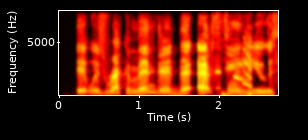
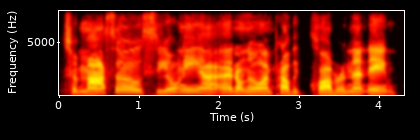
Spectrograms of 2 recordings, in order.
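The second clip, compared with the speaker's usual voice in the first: ordinary delivery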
